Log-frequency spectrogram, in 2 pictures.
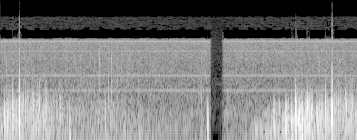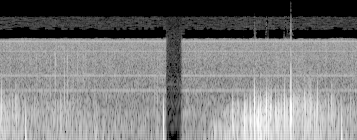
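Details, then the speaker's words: Breath sounds with low, bubbling crackles over each breath, played as an example of coarse crackles; crackle coarseness helps judge how much fluid is in the lungs. "describing whether the crackles are fine or coarse will help the doctor decide whether the how much fluid the patient may have on the lungs having explained this let's listen to coarse crackles"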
